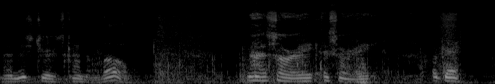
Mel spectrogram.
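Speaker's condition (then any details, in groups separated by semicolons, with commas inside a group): No condition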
